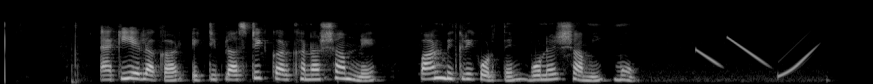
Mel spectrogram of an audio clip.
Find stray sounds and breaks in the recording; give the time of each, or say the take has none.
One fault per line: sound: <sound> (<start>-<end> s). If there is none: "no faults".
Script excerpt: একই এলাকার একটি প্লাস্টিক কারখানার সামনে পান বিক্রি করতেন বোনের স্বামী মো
sound: chirp (7.0-8.2 s)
